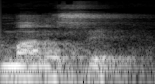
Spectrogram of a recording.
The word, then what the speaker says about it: Marseille: French scripting or, but spelling wise it is Marseilles. Whereas what we learn, they pronounce it as Marseille, like a Treaty of Versailles.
